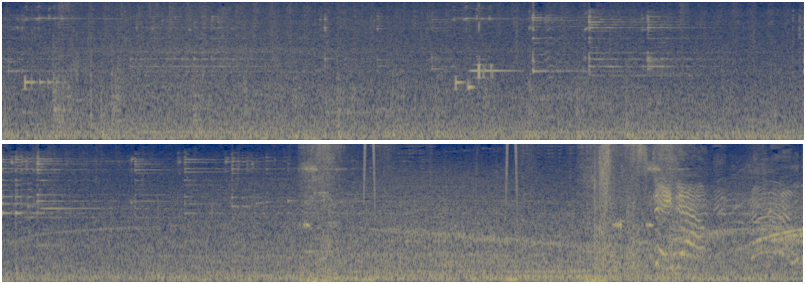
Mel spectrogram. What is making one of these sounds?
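Footsteps run quickly up stone steps and along pavement.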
